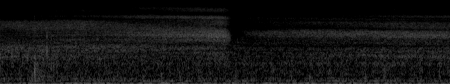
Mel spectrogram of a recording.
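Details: Common European adder (Vipera berus) in Jämtland, Sweden, 2019, disturbed on a forest path: a faint, airy broadband hiss lasting about two seconds, then stopping abruptly and leaving low background rustle.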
